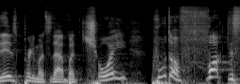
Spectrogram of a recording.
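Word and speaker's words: Choi: Guild leader CH again the Korean way of pronounciating Choy which is like if you're an English speaker and you see c h oi you're going to think Choy right it's Cho but it's actually CH which is so weird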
